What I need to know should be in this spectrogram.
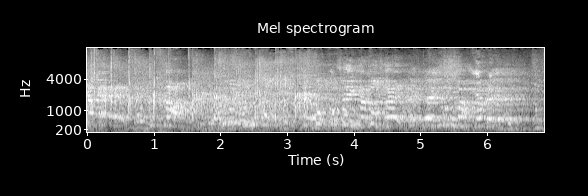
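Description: Men shout and call out across a large echoing hall.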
